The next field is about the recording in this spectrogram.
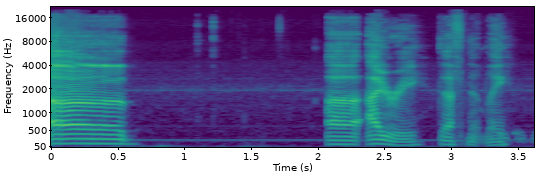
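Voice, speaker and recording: A man's voice: fairly low pitch, takes it slowly, fairly bright tone, clear, resonant tone. A man co-hosting a reaction livestream, chatting casually with the viewers. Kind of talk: casual chat with stream viewers.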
